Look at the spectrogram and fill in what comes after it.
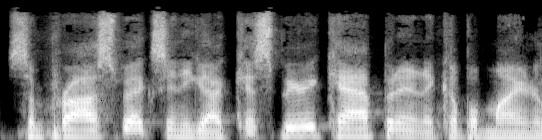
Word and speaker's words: Kasperi: Yep, Kasperi.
